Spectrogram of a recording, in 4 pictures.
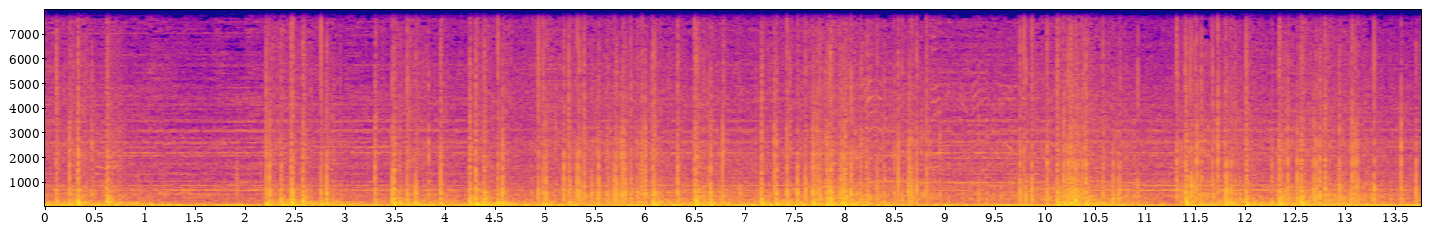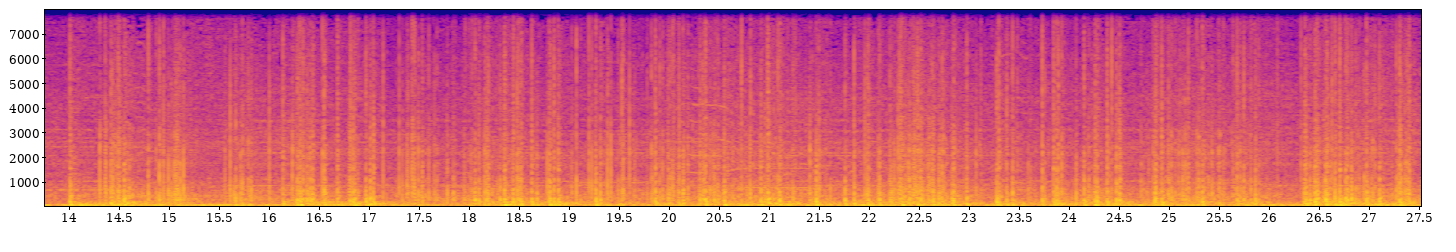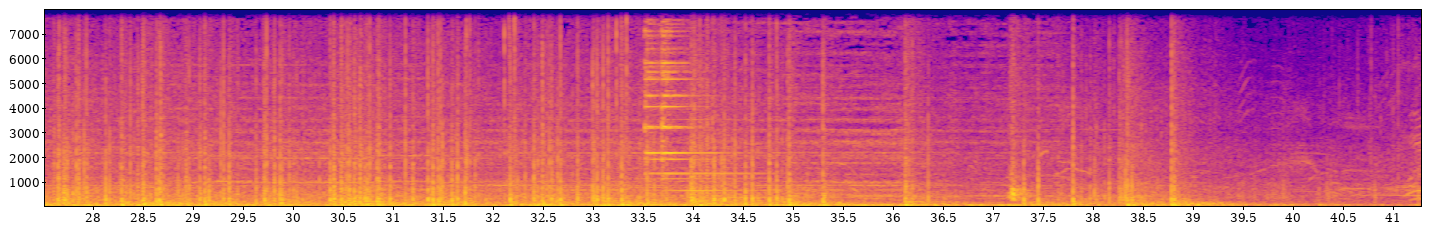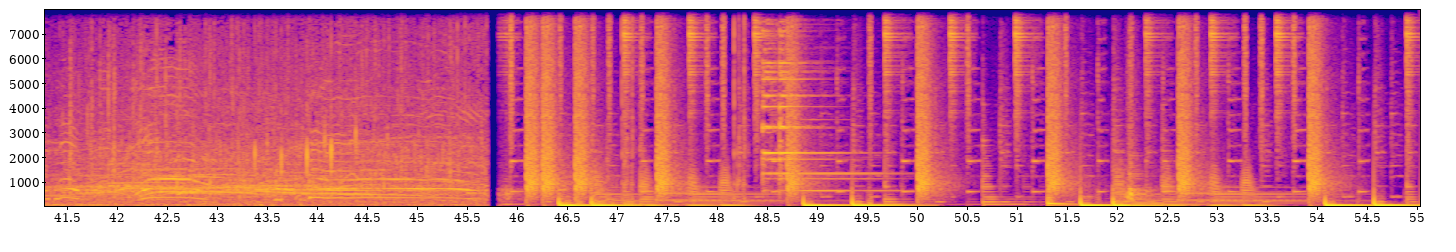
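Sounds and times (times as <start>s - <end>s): music: 0.0s - 38.8s, 45.8s - 55.0s
fireworks bangs: 0.0s - 41.1s
fireworks crackling and popping: 0.0s - 49.1s, 51.3s - 54.2s.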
